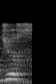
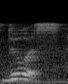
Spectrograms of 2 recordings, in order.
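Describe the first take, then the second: First: The word begins with a j sound. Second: The word begins with a d sound. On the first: The speaker calls it wrong. "akala ko nung una juice siya eh, but it's not" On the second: The speaker calls it right. "it is pronounced as duos in um, in American English"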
